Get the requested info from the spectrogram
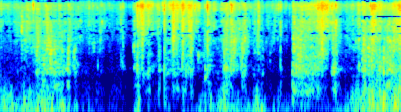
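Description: An elephant working wet mud with its trunk, a wet, noisy scuffing that comes and goes in irregular spells and drops away briefly about two seconds in.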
